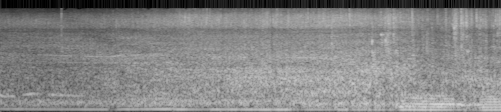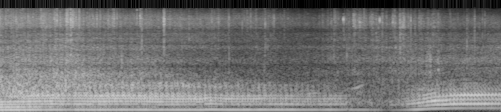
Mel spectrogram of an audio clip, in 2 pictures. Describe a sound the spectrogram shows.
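Tyres crunch and spray gravel on a dirt road.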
